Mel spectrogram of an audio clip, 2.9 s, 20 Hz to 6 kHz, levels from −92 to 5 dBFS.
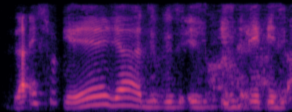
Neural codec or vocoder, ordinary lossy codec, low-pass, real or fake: codec, 24 kHz, 0.9 kbps, WavTokenizer, medium speech release version 2; AAC, 32 kbps; 5.4 kHz; fake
